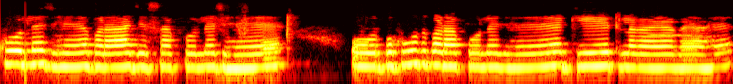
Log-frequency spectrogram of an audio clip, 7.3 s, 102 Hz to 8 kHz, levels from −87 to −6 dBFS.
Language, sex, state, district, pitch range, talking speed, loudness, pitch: Hindi, female, Uttar Pradesh, Jalaun, 245-260 Hz, 125 wpm, -16 LUFS, 250 Hz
